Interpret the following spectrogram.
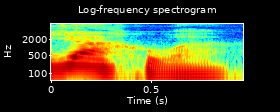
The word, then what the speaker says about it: Yahuwah: The correct pronunciation would be Yahuwah. The vowel follows directly after the ha, and it gives you the phonetic sound, and the U and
